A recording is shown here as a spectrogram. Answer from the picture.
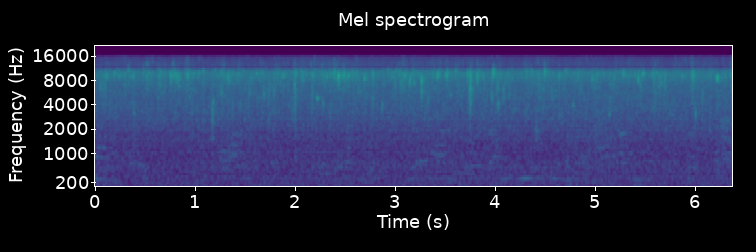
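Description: Breaded zucchini slices shallow-frying in light olive oil in a skillet: a steady sizzle with many small crackling pops.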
